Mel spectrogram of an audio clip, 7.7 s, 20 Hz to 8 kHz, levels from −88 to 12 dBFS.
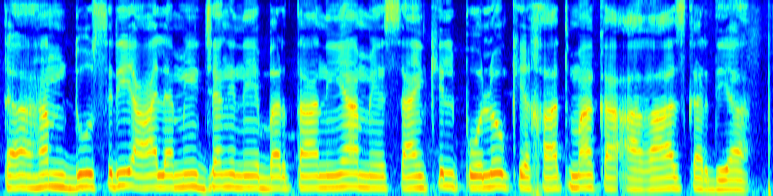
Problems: constant background noise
